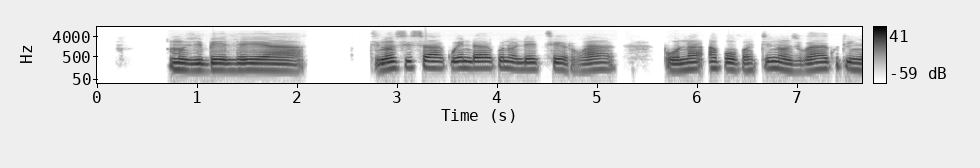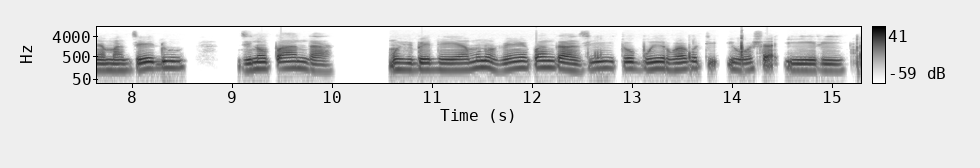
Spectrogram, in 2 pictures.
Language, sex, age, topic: Ndau, male, 50+, health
